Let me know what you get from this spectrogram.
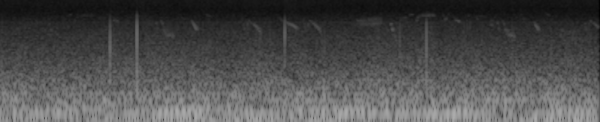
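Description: Birds giving short, scattered high chirps over a steady low hum.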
